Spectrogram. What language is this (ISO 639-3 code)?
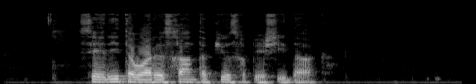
oru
